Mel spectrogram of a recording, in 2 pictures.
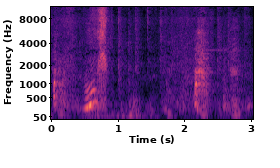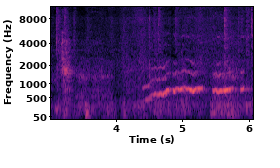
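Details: Shiba Inu greeting its owner who has just come home, indoors; high, rising whines early on, then a longer wavering whine near the end, with a person's soft murmured replies between.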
